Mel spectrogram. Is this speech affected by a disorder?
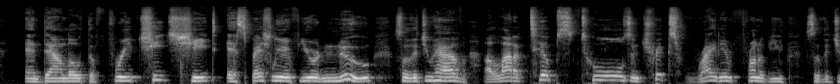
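No.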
